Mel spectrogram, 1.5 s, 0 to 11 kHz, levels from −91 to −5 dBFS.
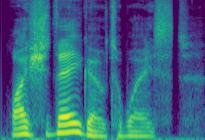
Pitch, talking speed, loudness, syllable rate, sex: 135 Hz, 235 wpm, -16 LUFS, 5.4 syllables/s, male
